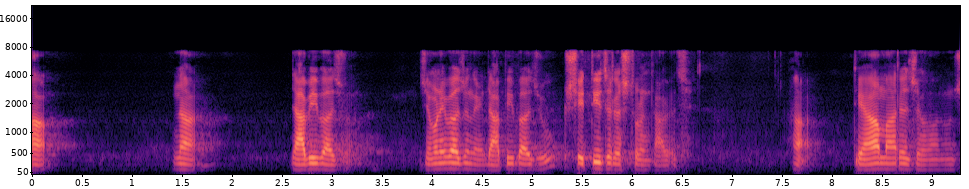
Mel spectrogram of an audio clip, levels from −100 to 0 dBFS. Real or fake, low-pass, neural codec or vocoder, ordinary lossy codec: fake; 7.2 kHz; codec, 16 kHz, 8 kbps, FunCodec, trained on Chinese and English, 25 frames a second; none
